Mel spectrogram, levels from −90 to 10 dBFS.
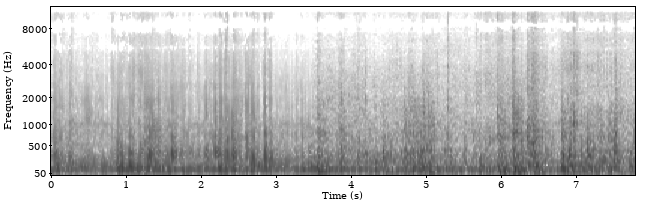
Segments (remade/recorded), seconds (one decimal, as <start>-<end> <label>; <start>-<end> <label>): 0.0-3.5 remade; 3.5-7.8 recorded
